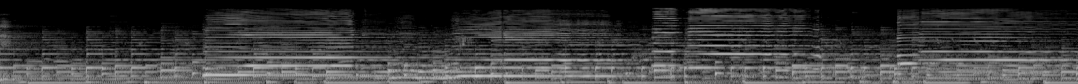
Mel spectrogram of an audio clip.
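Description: Instrumental break in a country song, with no singing: a lead instrument plays long held notes over a steady, repeating bass beat.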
